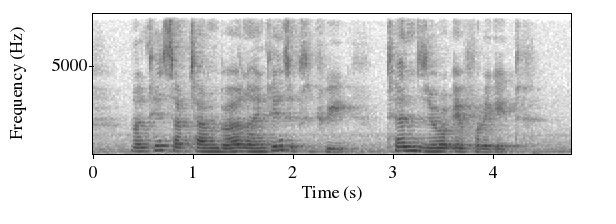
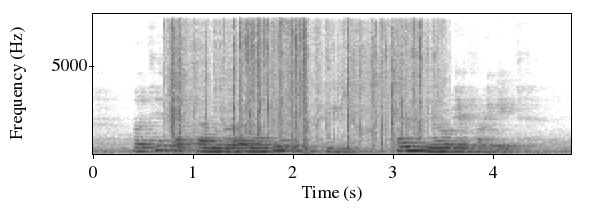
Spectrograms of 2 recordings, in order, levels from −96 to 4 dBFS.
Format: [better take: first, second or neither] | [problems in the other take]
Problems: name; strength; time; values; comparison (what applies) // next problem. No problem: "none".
first | background sound (Crack); 12 dB below the speech // room echo; dies away in 0.9 s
